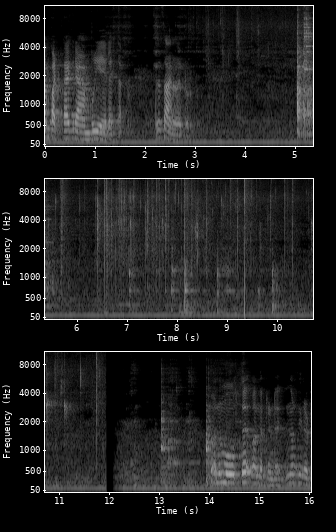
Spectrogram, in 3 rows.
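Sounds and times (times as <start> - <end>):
spices sizzling in a pan: 2.3 - 12.0.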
